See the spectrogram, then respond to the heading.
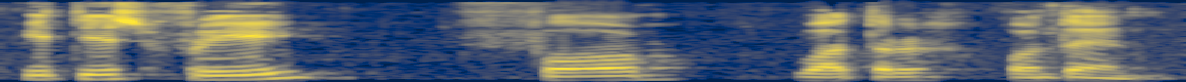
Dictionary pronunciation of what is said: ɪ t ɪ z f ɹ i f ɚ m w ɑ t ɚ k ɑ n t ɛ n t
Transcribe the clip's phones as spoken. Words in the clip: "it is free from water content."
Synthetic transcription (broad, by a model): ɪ t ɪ s f ɹ i f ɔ m w ɑ t ɚ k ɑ n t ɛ n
